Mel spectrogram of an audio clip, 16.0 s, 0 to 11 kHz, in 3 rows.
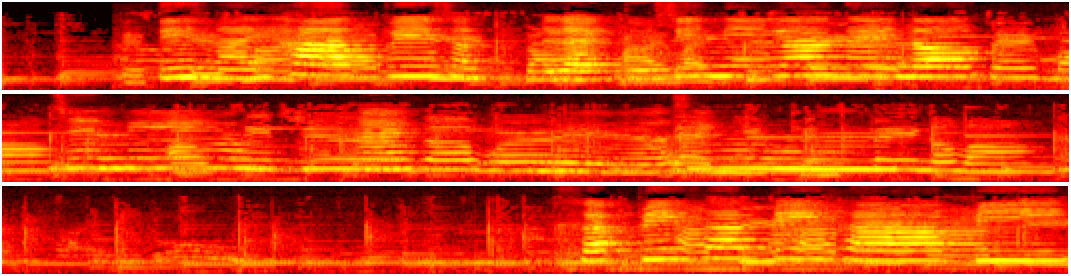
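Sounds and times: backing music track: 0.0s - 16.0s
girl singing: 0.6s - 12.0s, 13.4s - 16.0s.

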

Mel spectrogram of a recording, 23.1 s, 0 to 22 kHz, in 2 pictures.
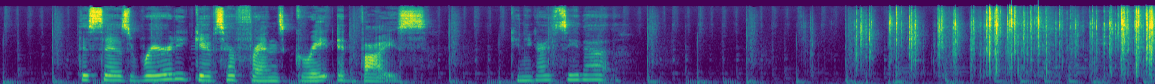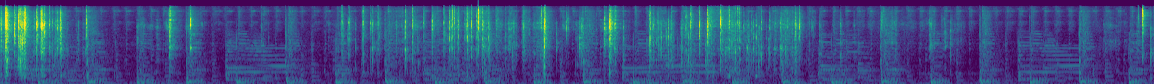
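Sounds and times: background music with steady beat: 0.0s - 23.0s
plastic bag crinkling: 8.0s - 13.5s, 14.8s - 21.3s.

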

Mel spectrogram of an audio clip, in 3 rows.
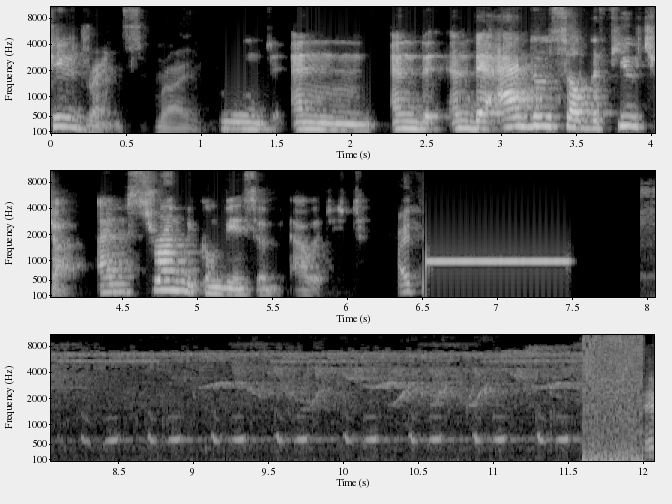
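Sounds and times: steady electronic beep: 6.5s - 7.6s
hiss: 11.6s - 12.0s.

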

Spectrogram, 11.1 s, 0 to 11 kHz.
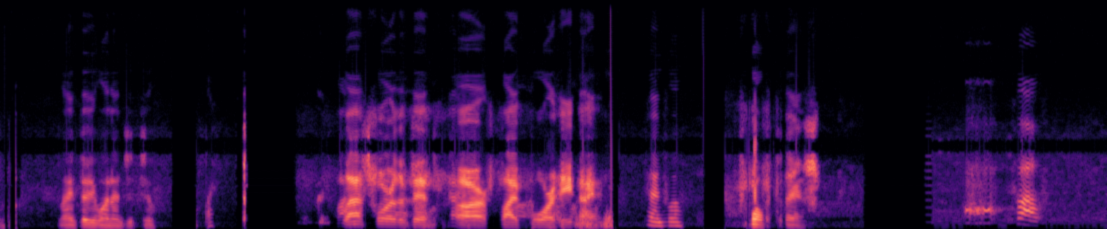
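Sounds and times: person speaking over radio: 3.2s - 6.2s
radio static bursts: 3.2s - 6.2s.

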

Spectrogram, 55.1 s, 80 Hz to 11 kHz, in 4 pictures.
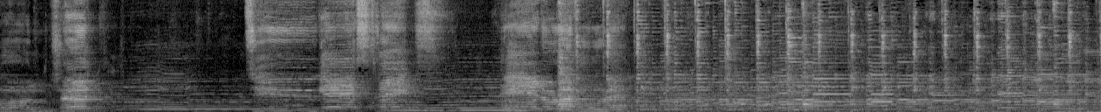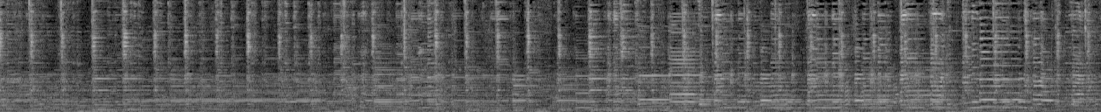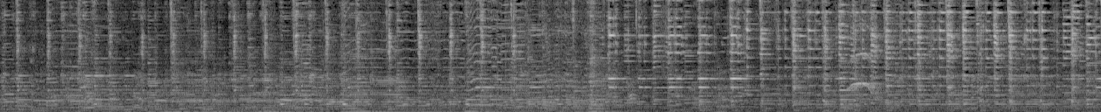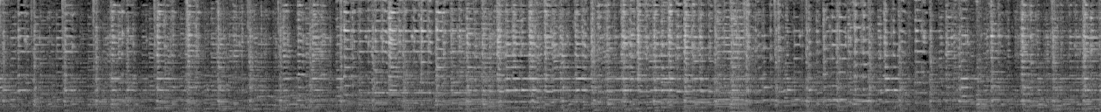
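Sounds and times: acoustic guitar: 0.0s - 55.0s
banjo: 0.0s - 55.0s
fiddle: 0.0s - 55.0s
mandolin: 0.0s - 55.0s
upright bass: 0.0s - 55.0s.

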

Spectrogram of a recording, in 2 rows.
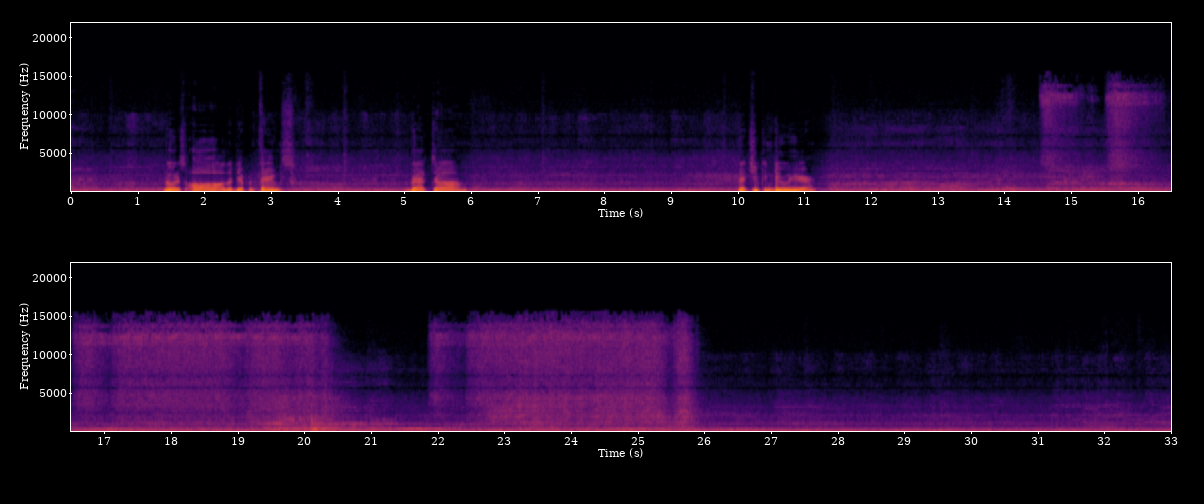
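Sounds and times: background music with low bass: 0.0s - 33.0s
loud hiss: 14.5s - 20.5s, 21.8s - 26.0s.

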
